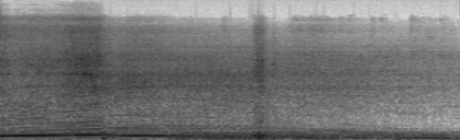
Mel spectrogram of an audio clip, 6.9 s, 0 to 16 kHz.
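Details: 1975 Plymouth Duster Slant 6 after carburetor cleaning/rebuild and temporary exhaust with cherry bomb style muffler: deep, even exhaust rumble with a couple of light blips, no knocks or misses; normal running exhaust note.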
